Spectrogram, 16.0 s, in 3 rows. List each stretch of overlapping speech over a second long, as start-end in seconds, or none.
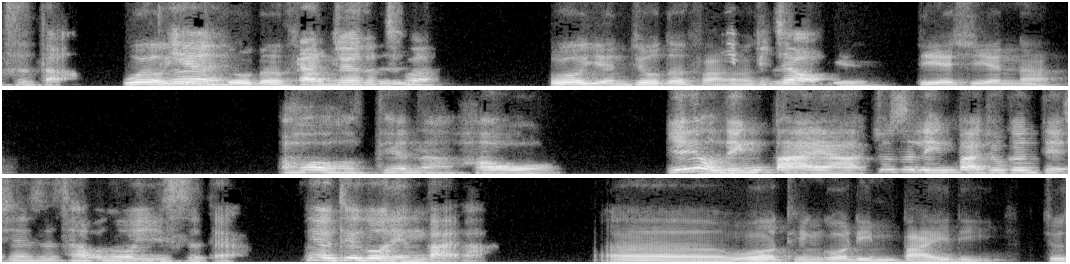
0.8-2.2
